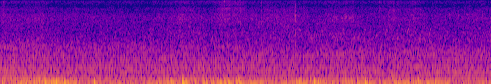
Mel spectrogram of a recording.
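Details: Swarm of honey bees being caught from a pine tree in Chattanooga, brushed into a box with frames; a dense low continuous buzz with fluctuating loudness and a few soft clicks and rustles.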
